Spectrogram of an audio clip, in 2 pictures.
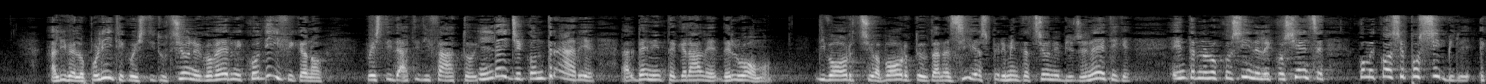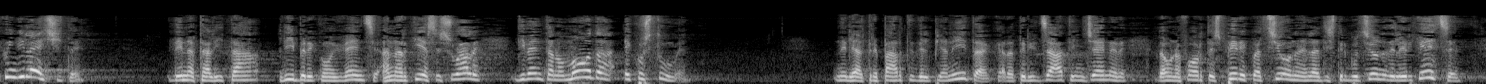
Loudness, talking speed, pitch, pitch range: -16 LUFS, 115 wpm, 210 Hz, 190-255 Hz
